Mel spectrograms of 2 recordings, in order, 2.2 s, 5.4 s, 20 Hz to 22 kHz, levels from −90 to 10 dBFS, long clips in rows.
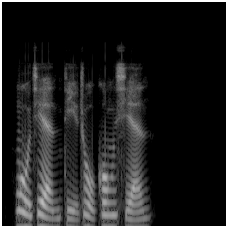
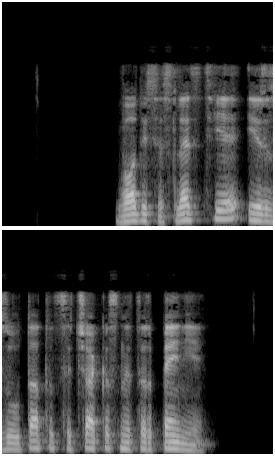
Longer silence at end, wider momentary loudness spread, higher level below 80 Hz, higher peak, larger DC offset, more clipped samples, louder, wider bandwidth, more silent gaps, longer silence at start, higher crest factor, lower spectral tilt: about the same, 0.7 s vs 0.7 s; about the same, 8 LU vs 8 LU; second, -62 dBFS vs -52 dBFS; second, -10 dBFS vs -2 dBFS; neither; neither; second, -27 LUFS vs -21 LUFS; first, 10.5 kHz vs 7.6 kHz; neither; second, 0.05 s vs 1.15 s; about the same, 20 dB vs 20 dB; about the same, -3.5 dB/octave vs -4 dB/octave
